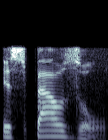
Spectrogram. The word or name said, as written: espousal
